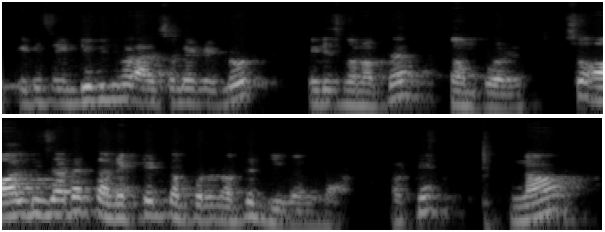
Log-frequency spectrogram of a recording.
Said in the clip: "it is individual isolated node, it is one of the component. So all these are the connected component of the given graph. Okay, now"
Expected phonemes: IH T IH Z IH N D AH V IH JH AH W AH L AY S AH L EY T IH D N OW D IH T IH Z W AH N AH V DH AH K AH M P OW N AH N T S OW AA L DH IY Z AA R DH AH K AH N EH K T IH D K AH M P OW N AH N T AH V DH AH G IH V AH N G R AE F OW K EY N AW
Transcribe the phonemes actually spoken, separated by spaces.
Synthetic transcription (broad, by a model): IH T IH Z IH N D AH V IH JH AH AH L AY S AH L EY T IH D L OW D IH T IH Z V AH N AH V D AH K AH M P OW N AH N T S OW AA L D IY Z AA R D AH K AH N EH K T IH D K AH M P OW N AH N T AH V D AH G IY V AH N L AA OW K EY N AW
